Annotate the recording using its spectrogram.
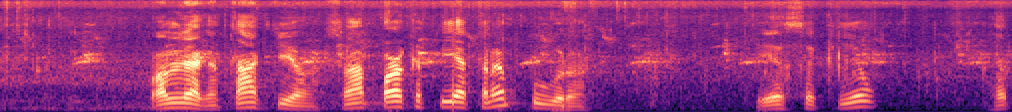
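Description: A pig grunts nearby.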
